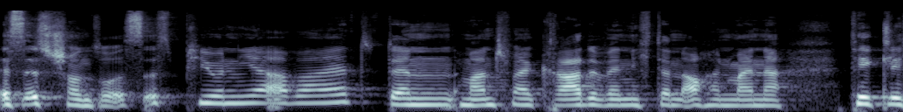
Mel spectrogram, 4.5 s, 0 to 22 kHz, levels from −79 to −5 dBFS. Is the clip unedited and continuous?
no; 1 cut; at 2.3 s

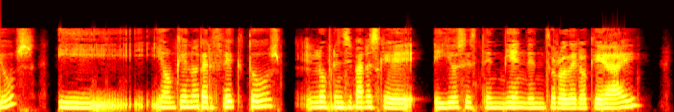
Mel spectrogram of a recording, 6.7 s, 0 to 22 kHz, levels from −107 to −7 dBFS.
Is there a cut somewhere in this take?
yes; 2 cuts; at 2.0 s, 2.8 s

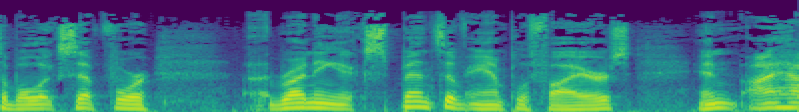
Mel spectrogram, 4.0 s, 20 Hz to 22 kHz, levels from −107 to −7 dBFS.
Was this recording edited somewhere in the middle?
yes; 2 cuts; at 1.4 s, 2.3 s

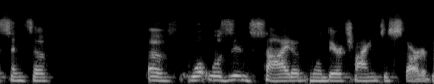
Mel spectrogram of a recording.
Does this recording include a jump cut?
yes; 3 cuts; at 1.5 s, 1.9 s, 3.1 s

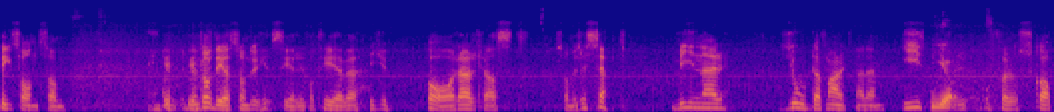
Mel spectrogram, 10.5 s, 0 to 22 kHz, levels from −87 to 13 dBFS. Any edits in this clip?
yes; 8 cuts; at 1.6 s, 2.0 s, 3.0 s, 3.7 s, 4.7 s, 5.8 s, 8.2 s, 9.2 s

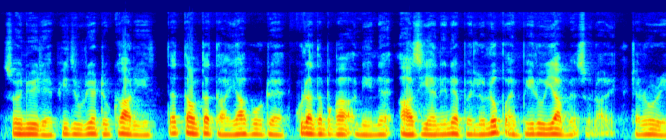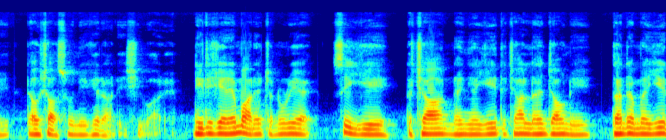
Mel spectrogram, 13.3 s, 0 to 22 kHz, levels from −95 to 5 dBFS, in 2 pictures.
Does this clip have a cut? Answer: no; 0 cuts

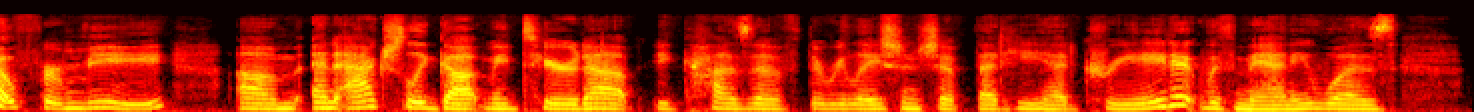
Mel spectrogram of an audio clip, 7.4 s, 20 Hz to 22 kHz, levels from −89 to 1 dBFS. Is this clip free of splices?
yes; 0 cuts

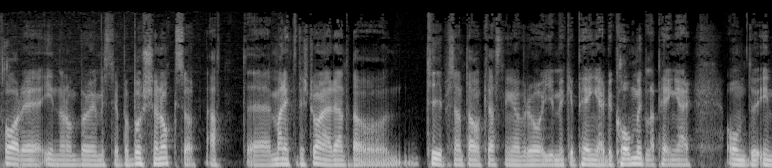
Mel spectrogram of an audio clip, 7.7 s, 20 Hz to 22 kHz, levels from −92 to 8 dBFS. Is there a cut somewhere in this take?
yes; 3 cuts; at 2.0 s, 3.5 s, 6.4 s

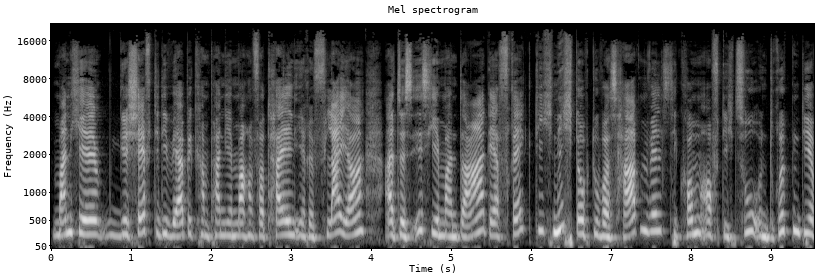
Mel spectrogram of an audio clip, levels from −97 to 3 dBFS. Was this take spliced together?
no; 0 cuts

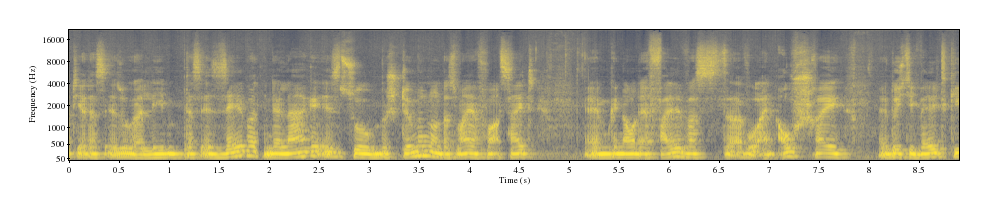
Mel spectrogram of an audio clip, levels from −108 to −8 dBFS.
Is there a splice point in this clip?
yes; 4 cuts; at 1.1 s, 1.9 s, 2.7 s, 4.3 s

